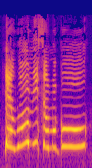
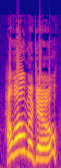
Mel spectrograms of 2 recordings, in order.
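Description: First: It is said in a mock Asian accent. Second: It is said in a plain American voice.

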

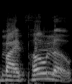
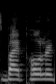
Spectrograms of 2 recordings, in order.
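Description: First: The word ends with an 'lo' sound. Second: The word ends with a clear 'lar' sound. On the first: The speaker calls it wrong. "he knew he was saying it incorrectly" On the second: The speaker calls it right. "it's bipolar"

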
